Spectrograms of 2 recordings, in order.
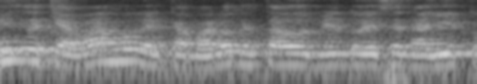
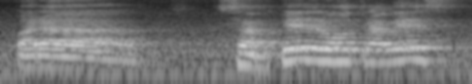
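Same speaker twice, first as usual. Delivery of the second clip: high, projected testimony voice; fervent preaching; 8 semitones higher than usual. Acted. Preacher testifying to the congregation about his conversion, fervent preaching. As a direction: preach it out with raised pitch and force.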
